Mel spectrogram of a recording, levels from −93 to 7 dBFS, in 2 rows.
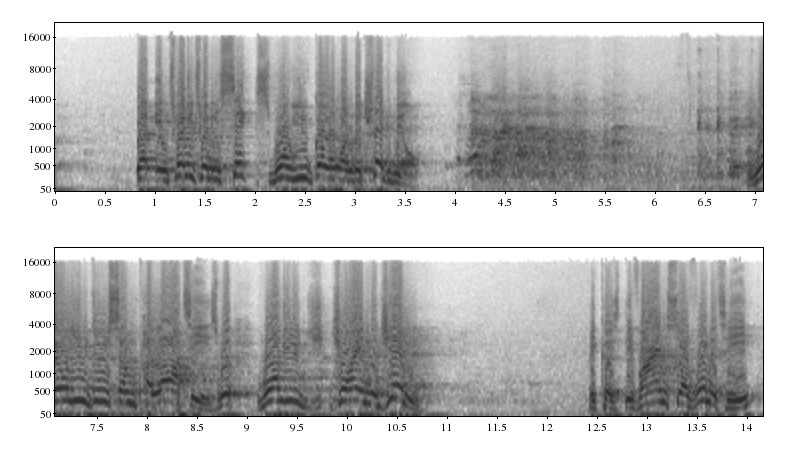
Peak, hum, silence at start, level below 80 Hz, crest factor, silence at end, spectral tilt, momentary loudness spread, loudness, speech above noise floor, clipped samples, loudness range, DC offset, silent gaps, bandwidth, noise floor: -6 dBFS; none; 0 s; -38 dBFS; 12 dB; 0 s; -3.5 dB/octave; 11 LU; -17 LUFS; 32 dB; under 0.1%; 4 LU; under 0.1%; none; 17.5 kHz; -48 dBFS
